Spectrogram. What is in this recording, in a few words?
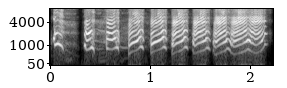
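Vox Happy Japanese; Pansirone; kings raid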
